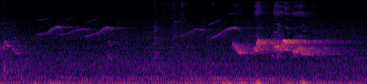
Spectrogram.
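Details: Red-whiskered bulbul during fight training: a burst of bright chattering warble late in the clip, preceded by thin upslurred whistles from other birds and a few low knocks.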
